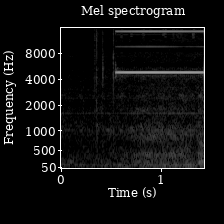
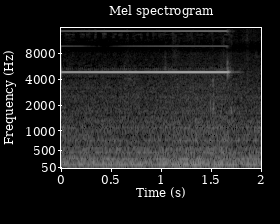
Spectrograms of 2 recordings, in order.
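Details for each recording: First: Maytag A7300 washer lid switch tested with beeping continuity meter: a few faint taps and no tone, then sudden steady high beep; intermittent contact, switch judged bad (washer stopped mid-cycle); both switches replaced. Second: Maytag A7300 washer lid switch under continuity test: steady high meter beep for about a second and a half, then cuts off; lid switch closed, circuit completing.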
